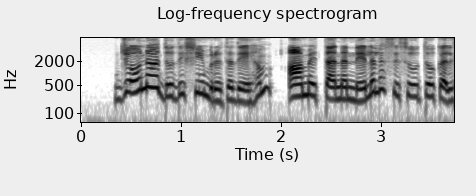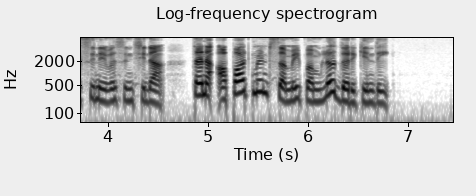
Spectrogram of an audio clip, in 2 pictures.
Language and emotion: Telugu, neutral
